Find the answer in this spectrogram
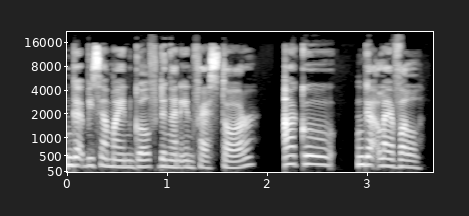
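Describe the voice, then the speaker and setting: A woman voicing a humble young male village grass-cutter who speaks in a quiet, earnest, self-effacing way. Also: mid-range voice, unhurried, no room sound, studio quality, natural voice. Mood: resigned.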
